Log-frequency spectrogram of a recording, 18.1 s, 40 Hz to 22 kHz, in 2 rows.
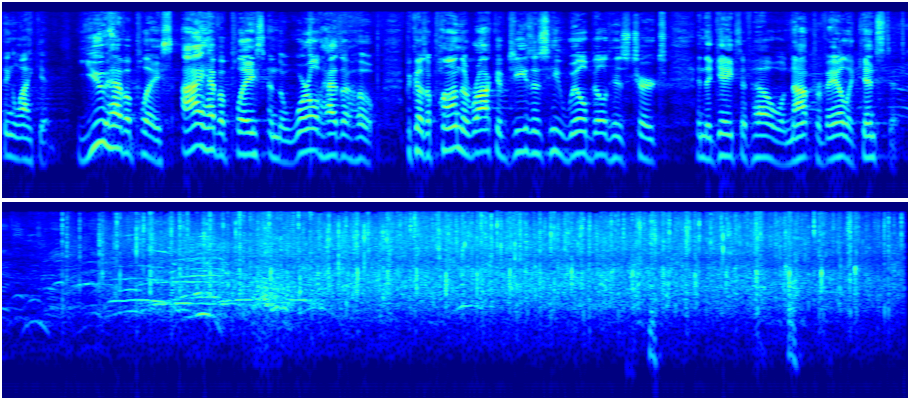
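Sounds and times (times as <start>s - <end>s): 
speech: 0.0s - 9.2s
large audience applauding: 9.5s - 18.1s.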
